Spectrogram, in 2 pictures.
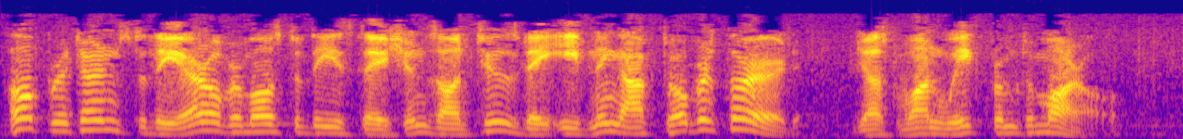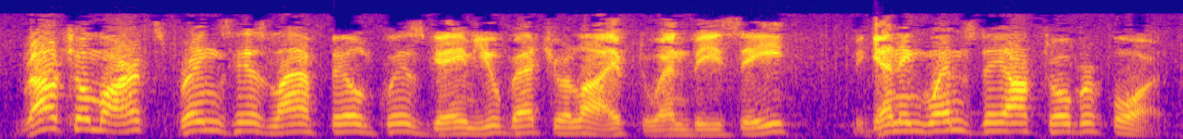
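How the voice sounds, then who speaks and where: Animated, husky 1950s radio announcer man. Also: fairly high pitch, brisk. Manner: showy, upbeat salesmanship. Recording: muffled 1950s radio recording.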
